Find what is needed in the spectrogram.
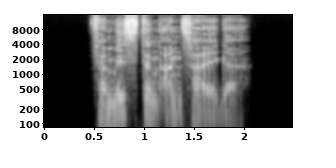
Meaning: missing persons report
- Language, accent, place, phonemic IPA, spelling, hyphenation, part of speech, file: German, Germany, Berlin, /fɛɐ̯ˈmɪstn̩ˌʔant͡saɪ̯ɡə/, Vermisstenanzeige, Ver‧miss‧ten‧an‧zei‧ge, noun, De-Vermisstenanzeige.ogg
